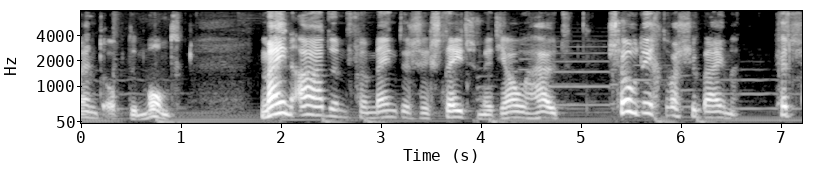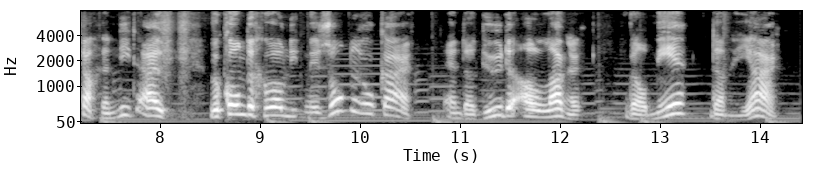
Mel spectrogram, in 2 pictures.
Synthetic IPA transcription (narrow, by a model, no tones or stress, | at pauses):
ɛntɔ̰b̚dəmɔnt | mɛjnaːdəmv̥əɹmɛŋdəzɪχstejtsmɛtjʌwɦœɥt | sowdɪχtʋɑsjəbɛjmə | hətsɑχənitʰœɥt | ʋəkɔndəχəʋownːitmɪːɹzɔndərɛlˠkaːɹ | ɛndɑt̚dyːɹdəʔɑlˠːɑŋəɹ | ʋɛlˠmɪːɹ | dɑnənjaːɹ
